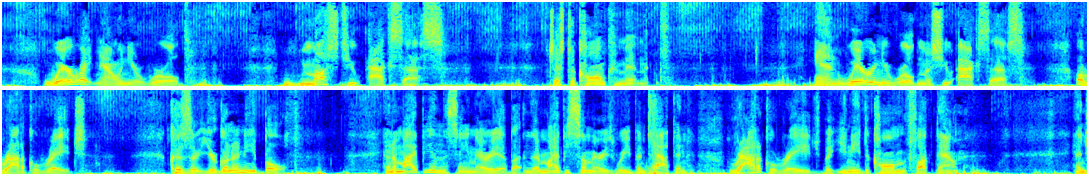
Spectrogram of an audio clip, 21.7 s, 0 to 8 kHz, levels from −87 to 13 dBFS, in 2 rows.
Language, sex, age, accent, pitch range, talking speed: English, male, 30-49, American, 90-140 Hz, 165 wpm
